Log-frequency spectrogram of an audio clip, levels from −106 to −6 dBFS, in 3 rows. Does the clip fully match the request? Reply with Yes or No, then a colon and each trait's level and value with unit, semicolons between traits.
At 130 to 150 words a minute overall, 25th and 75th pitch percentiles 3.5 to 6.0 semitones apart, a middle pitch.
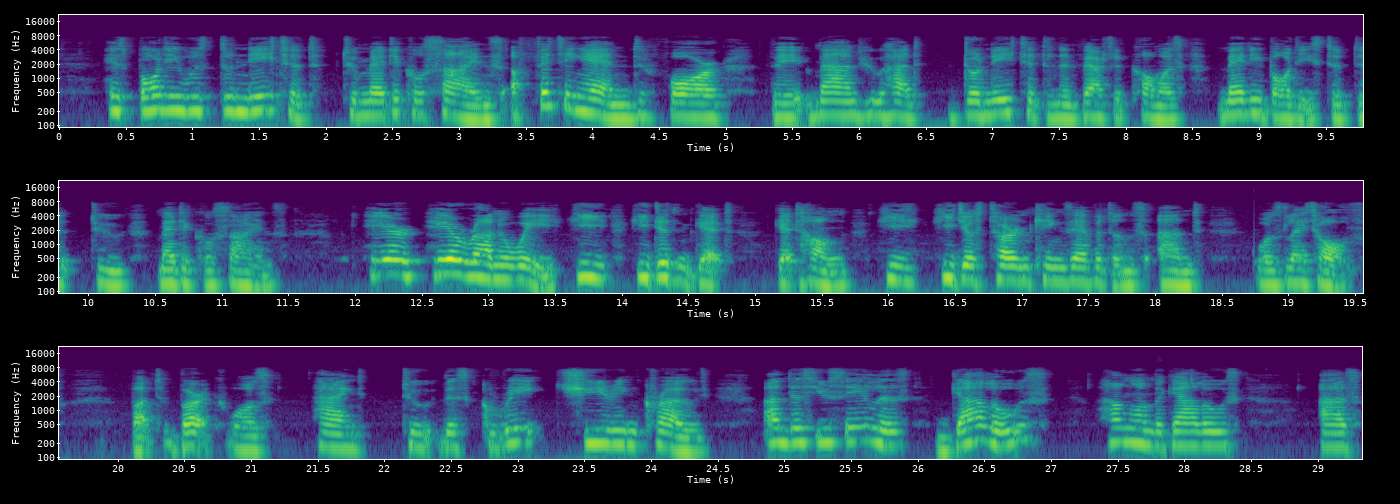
Yes: slow, 135 wpm; average, 4.7 semitones; medium, 165 Hz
